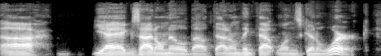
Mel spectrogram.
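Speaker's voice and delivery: ordinary delivery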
